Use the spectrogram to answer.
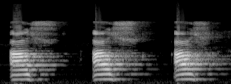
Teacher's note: हमजा स्वाद जबर अस, स्वाद को मुंह भर कर बोलेंगे, मोटे हरूफ में से है। अस नहीं बोलेंगे, अस अस अस अस।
